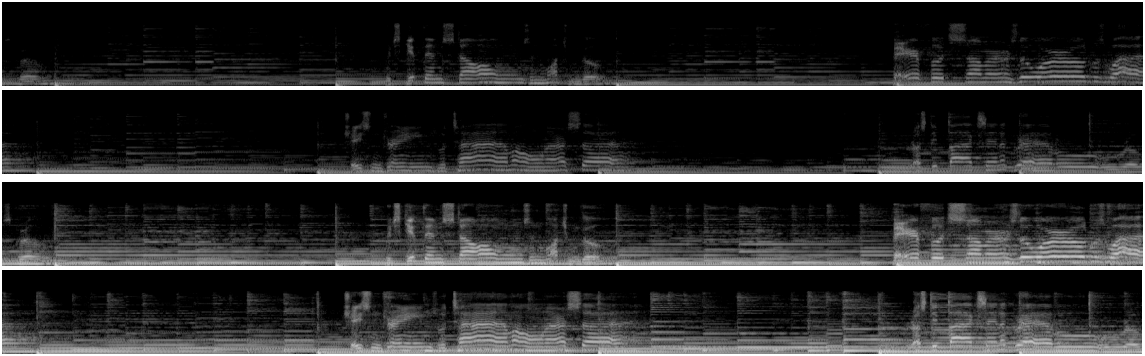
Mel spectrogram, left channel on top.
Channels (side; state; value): left; quieter; 17.0 dB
